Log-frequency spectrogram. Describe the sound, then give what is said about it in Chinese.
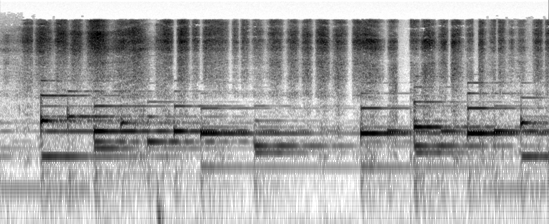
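A black crayon scribbles across paper in repeated rough rubbing strokes, coloring in the black sky of a picture from a picture book, a steady scratchy texture running under a gentle, plinking musical melody with no one speaking. “嗯，先把这个黑色的天空画出来，涂涂涂。”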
